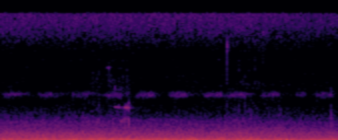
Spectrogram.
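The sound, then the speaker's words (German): Crickets chirp in a steady, high-pitched trill, layered over a soft, continuous rumble of street traffic on a pleasant evening in Chiang Mai. “Man hört hier ein bisschen die Straßen und irgendwelche Grillen zirpen.”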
